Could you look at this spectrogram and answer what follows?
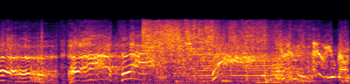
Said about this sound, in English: Actually kill, and then the guy just jumps through the glass and beats up Largo.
